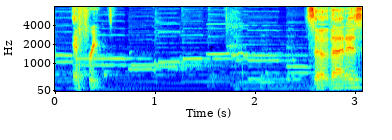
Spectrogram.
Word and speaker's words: Ifrit: And that looks like Ifrit. So, for a long time, that was how English-speaking audiences pronounced that. It was Ifrit. That's not how it's pronounced. It comes from Arabic. And there, it is pronounced Ifrit.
